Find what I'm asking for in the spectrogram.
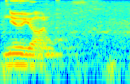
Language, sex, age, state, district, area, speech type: Maithili, male, 18-30, Bihar, Supaul, urban, spontaneous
